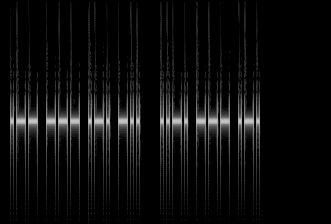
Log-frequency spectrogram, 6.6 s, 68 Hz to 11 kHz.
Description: Morse code, heard as a keyed tone, about 20 wpm, 700 Hz. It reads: WORD FOR
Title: Sets of 8 Words - 20wpm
